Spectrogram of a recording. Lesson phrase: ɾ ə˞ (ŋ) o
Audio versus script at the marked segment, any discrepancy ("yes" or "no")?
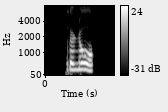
yes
